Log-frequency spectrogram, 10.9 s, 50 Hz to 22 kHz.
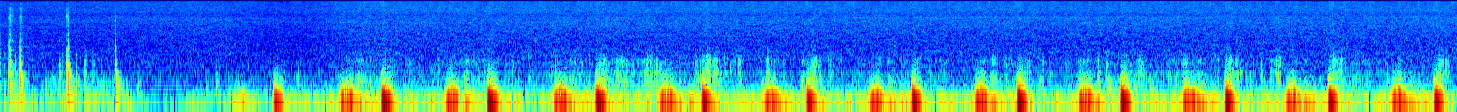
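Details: Steady, regular lub-dub heartbeat at about 76 beats a minute: normal heart sounds recorded over the chest of an adult for an ASMR recording.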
